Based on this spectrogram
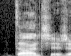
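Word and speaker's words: Dončić: Doncic, okay.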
